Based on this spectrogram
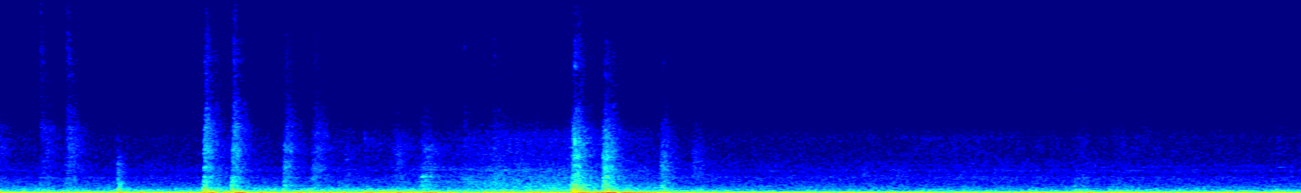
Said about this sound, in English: Is now approaching Shirehampton. Please take care as you step from the train to the platform.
